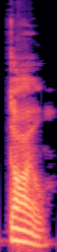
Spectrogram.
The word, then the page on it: dial: Australian English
